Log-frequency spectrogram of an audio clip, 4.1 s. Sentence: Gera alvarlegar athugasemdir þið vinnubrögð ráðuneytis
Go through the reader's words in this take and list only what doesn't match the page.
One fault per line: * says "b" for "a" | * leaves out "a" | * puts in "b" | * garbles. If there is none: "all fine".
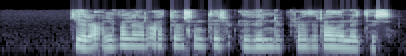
* says "við" for "þið"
